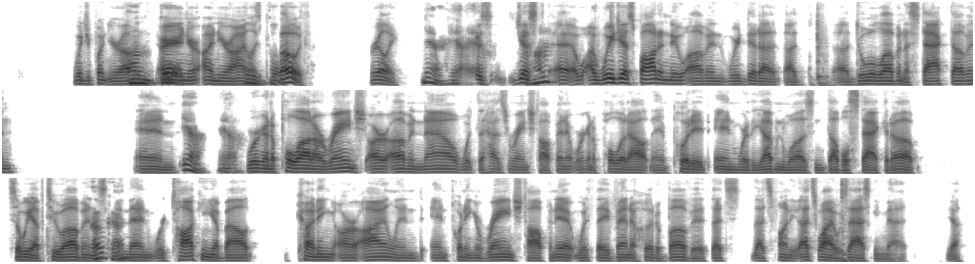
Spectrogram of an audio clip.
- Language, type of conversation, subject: English, unstructured, What kitchen DIY projects do you love tackling, and what memories come with them?
- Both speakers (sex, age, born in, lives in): male, 40-44, United States, United States; male, 60-64, United States, United States
- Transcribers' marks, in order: tapping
